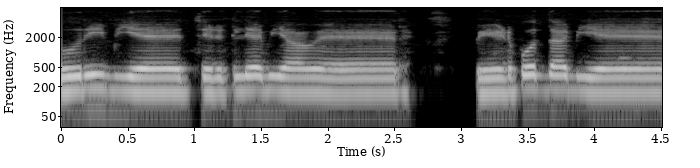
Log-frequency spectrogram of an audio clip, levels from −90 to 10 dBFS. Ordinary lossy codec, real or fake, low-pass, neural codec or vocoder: none; real; none; none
